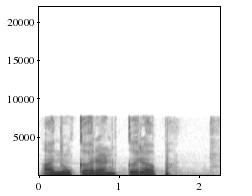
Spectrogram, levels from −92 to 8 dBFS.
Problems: constant background noise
